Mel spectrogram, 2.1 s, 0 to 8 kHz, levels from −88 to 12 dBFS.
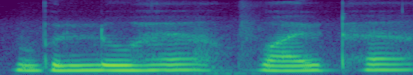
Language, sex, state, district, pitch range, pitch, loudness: Hindi, female, Bihar, Patna, 200-215 Hz, 205 Hz, -14 LUFS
